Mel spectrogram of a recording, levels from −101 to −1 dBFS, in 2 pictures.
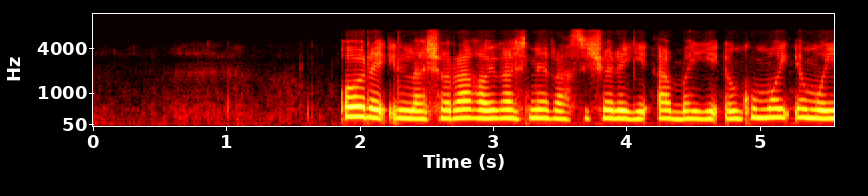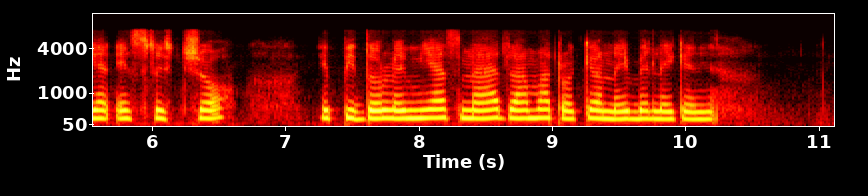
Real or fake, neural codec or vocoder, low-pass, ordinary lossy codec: fake; codec, 16 kHz, 4.8 kbps, FACodec; 7.2 kHz; none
